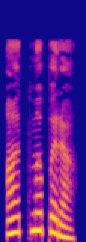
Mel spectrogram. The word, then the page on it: ಆತ್ಮಪರ: Kannada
